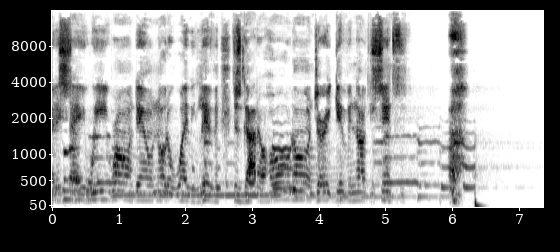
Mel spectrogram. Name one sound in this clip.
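A young man raps rhythmically and close into a microphone.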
